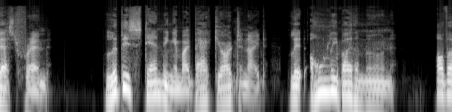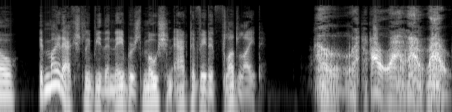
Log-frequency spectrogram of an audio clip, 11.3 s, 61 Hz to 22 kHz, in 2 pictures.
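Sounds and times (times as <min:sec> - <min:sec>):
speech: 0:00.0 - 0:00.7, 0:01.3 - 0:09.0, 0:09.6 - 0:11.2
neighbor's dog barking in a backyard at night: 0:10.1 - 0:11.2.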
